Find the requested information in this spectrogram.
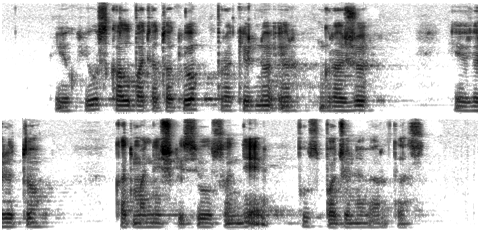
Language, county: Lithuanian, Panevėžys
